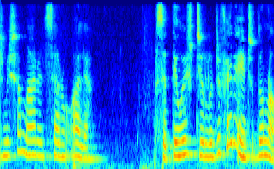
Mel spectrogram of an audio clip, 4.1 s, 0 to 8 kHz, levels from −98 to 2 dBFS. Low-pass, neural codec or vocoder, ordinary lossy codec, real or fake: 7.2 kHz; none; none; real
